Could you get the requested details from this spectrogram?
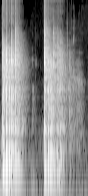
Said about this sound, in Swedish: Nu så ska jag inte ta upp mer av er tid med den här tramset, utan nu ska vi lotta fram en ny Pokémon eh, att gå vidare med. Jag tar fram min tärning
